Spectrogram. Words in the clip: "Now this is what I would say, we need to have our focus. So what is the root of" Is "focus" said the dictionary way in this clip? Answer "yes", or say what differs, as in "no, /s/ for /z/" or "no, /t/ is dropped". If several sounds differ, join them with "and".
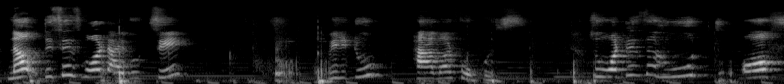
no, /p/ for /f/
